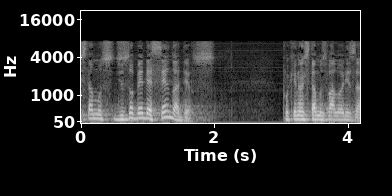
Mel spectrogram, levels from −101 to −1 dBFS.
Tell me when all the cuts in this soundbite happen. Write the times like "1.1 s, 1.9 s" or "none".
none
